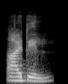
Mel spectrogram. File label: "idyll", Indian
